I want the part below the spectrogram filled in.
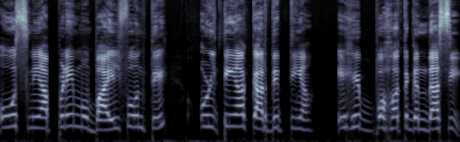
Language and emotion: Punjabi, disgusted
